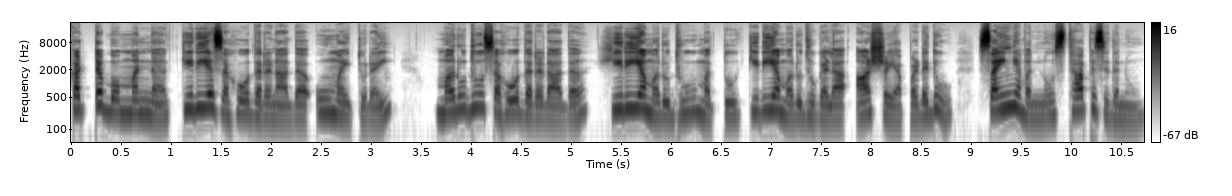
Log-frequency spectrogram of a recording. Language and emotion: Kannada, neutral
